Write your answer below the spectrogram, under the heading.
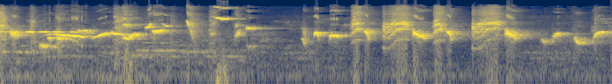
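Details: White-rumped shama song: rich, varied whistled phrases mixed with harsh buzzy notes and quick chattering bursts, with short pauses between phrases.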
